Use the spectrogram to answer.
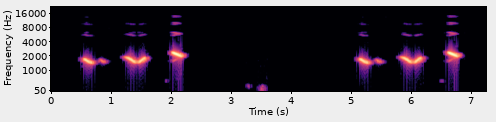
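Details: Audubon's oriole repeating a short phrase twice: a soft falling whistle, a dipping two-part note, then a brighter, higher slurred whistle, separated by a few seconds of silence.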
